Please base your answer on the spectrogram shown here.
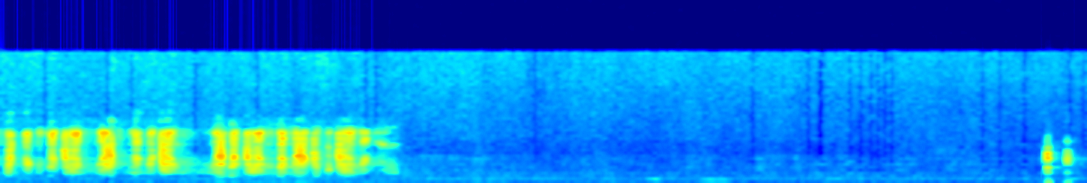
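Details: Western Capercaillie from Central Russia: a run of dry, scraping, rasping bursts packed closely together for over two seconds, then near silence with faint low notes, ending in a single sharp click.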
